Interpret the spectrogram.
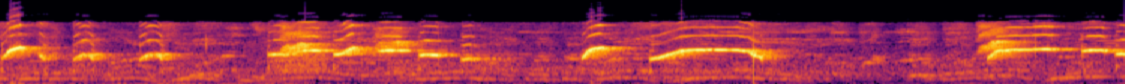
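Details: Cockatiel singing a run of clear whistles, with rising, arching and down-slurred notes in bursts separated by short pauses, plus a faint low murmur beneath.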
